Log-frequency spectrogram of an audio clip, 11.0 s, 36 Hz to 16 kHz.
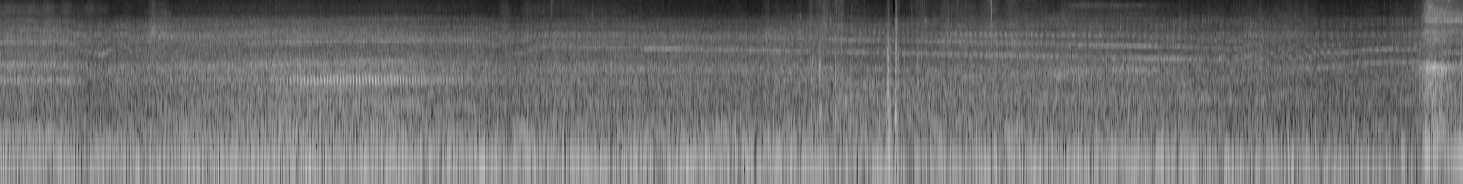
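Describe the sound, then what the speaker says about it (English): A 2024 BMW G310GS motorcycle engine whines while riding, a whistly, rising and falling tone over a constant rumble of road and wind noise, loud and close. "Little whistly motors."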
